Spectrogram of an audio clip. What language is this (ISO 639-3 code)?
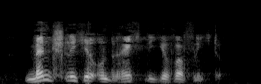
deu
